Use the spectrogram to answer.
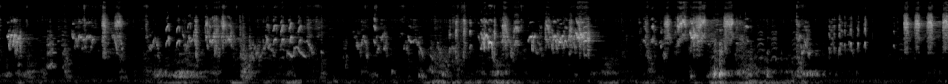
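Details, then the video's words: Several budgies chirping steadily, long runs of warbled, squeaky and buzzy chatter with sharp high peeps and short pauses, the flock's voices overlapping throughout. "Cute Budgies Chirping Sounds"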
